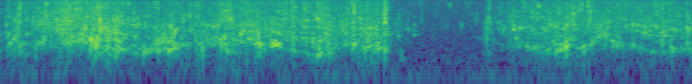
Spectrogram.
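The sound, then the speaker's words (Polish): River water flows steadily with a broad rushing, gurgling sound, fairly loud, briefly dipping quieter partway through before resuming. Ice lines only the riverbanks while the main current in the middle stays open and unfrozen. No voices are heard. “Tak, bo tutaj rzeka płynie sobie, lód tylko jest przy brzegu, a ten nurt główny po środku jest żywy, no i woda jest odkryta, że tak powiem.”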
